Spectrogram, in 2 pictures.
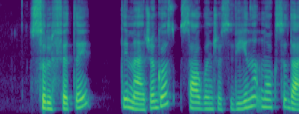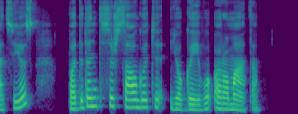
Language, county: Lithuanian, Kaunas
